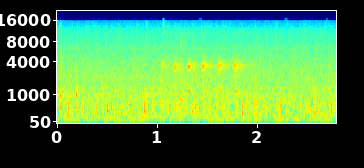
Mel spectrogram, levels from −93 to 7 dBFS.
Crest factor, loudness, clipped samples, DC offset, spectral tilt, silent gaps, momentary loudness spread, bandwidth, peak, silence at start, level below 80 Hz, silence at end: 16 dB; -22 LUFS; under 0.1%; under 0.1%; -2.5 dB/octave; none; 4 LU; 16 kHz; -8 dBFS; 0 s; -50 dBFS; 0 s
